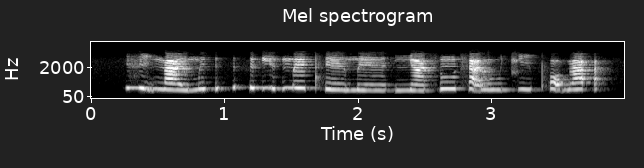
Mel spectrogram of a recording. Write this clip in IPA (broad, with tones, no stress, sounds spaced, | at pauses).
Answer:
z ḭ˦˨ ŋ a˨ ɪ̯ m ɪ˦ ʔ | θ ɪ˦ ʔ j ɪ˦ ʔ m ɛ˦ tʰ e˨ ɪ̯ m e˨ ɪ̯ | ɲ ã˨ sʰ ũ˦ s ä̰˦˨ l u˨ t͡ɕ i˨ pʰ ɔ̰˦˨ ɡ ä˦ ʔ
